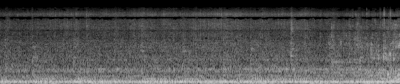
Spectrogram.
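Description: Steady roar of a high-flame gas wok burner with a constant low hum, as chilli paneer gravy sizzles in the wok.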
